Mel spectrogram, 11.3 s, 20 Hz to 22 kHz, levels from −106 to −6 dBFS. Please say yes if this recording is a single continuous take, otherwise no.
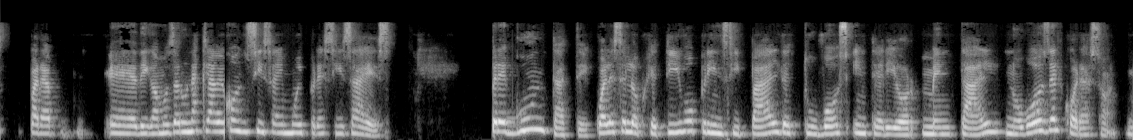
no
